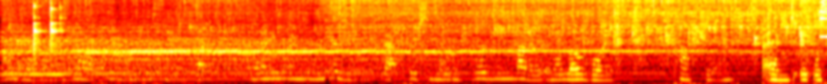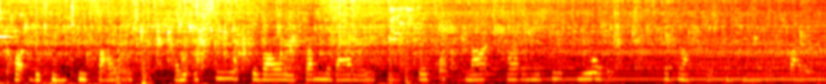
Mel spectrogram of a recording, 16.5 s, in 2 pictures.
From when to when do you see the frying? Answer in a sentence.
The frying can be heard from 0.0 to 16.4 s.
